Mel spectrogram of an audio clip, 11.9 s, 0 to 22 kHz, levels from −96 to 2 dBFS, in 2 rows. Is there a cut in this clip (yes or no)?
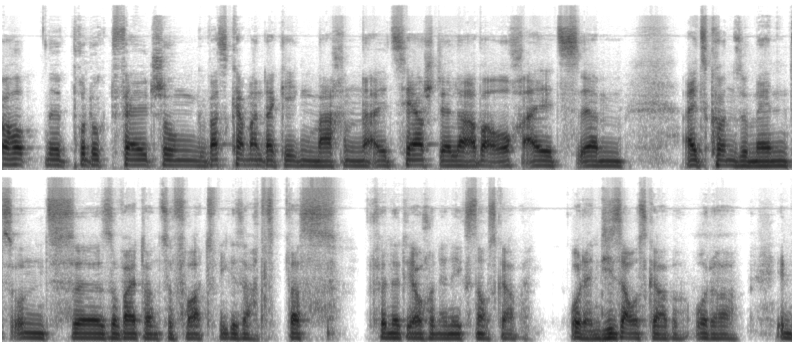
no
